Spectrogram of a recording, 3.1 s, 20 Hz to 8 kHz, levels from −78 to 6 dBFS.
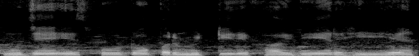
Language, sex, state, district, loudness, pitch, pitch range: Hindi, female, Madhya Pradesh, Umaria, -15 LUFS, 180 Hz, 165-190 Hz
